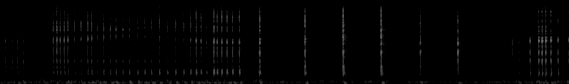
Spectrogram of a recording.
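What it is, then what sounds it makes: Plastic cassette tape case. A green twisted tool with a metal tip taps and traces along the side edge of a clear, hollow plastic cassette tape case. Quick, dense, bright clicking and scraping fills the first couple of seconds, then gives way to sharp, isolated taps spaced apart. The clip ends with a short flurry of rapid clicks.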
